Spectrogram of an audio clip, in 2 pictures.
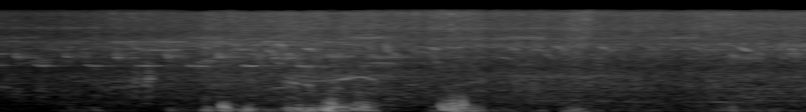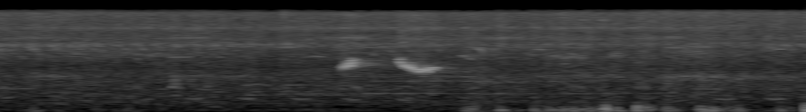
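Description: Faint small-bird chirps, with two short falling calls about six seconds in, over outdoor background noise. Low thumps come in clusters a second or two in and again near the end, and these are the loudest sounds.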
